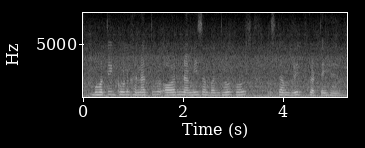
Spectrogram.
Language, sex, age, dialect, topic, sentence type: Hindi, female, 25-30, Kanauji Braj Bhasha, agriculture, statement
